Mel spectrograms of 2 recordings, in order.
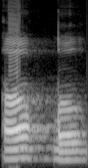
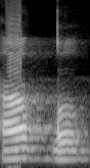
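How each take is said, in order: No difference in how they are said.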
